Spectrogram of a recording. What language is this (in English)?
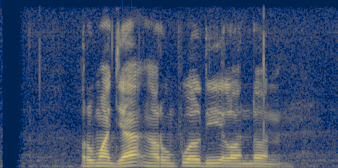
Sundanese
